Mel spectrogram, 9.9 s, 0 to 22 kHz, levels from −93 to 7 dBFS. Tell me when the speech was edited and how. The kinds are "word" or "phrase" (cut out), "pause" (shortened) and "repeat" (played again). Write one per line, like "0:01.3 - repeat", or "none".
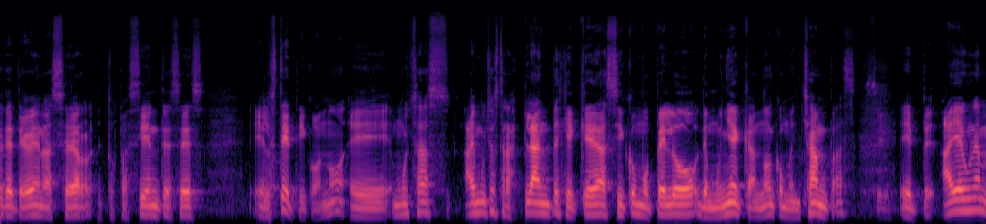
0:01.0 - word
0:02.7 - word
